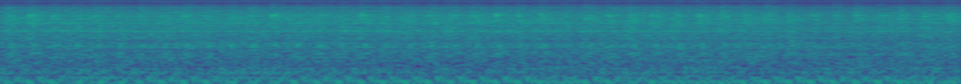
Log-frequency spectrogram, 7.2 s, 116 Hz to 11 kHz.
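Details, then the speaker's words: 1960 Pontiac Bonneville old V8, AFB carburetor, new mechanical fuel pump, running about three minutes on one gallon of fresh fuel: rough, lumpy idle with a deep uneven beat; running pretty rich, dwell extremely high. "to that old motor three minutes [Music] it's pretty rich [Music] and the dwells extremely high"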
